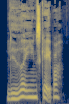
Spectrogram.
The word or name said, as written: LEDEREGENSKABER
